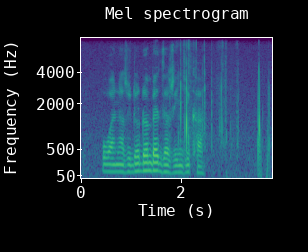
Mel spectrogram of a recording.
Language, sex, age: Venda, male, 22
